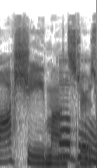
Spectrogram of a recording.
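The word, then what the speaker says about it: Moshi Monsters: Oh, those mushy monsters. They're actually like moshy monsters. Bubbles. We're supposed to, we should know better to say it correctly.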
